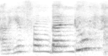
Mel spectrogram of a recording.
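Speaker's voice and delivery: rising tune at the end on Bandung. Teaching yes-no question intonation in english: rising intonation on bandung. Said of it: "Itu naik gitu".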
